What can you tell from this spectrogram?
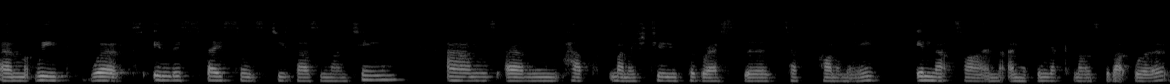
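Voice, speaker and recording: A woman with a Birmingham accent speaks fairly slowly and fairly low in pitch, her dark, mellow tone flat and monotone. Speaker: tech organisation executive. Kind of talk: webinar presentation.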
